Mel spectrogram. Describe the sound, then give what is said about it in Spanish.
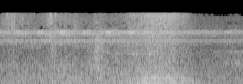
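Crickets chirp loudly at night in a dense, continuous high-pitched trill that never lets up, with a soft low rumble swelling briefly in the middle. No voices are heard. “Los grillos se oían muy alto.”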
